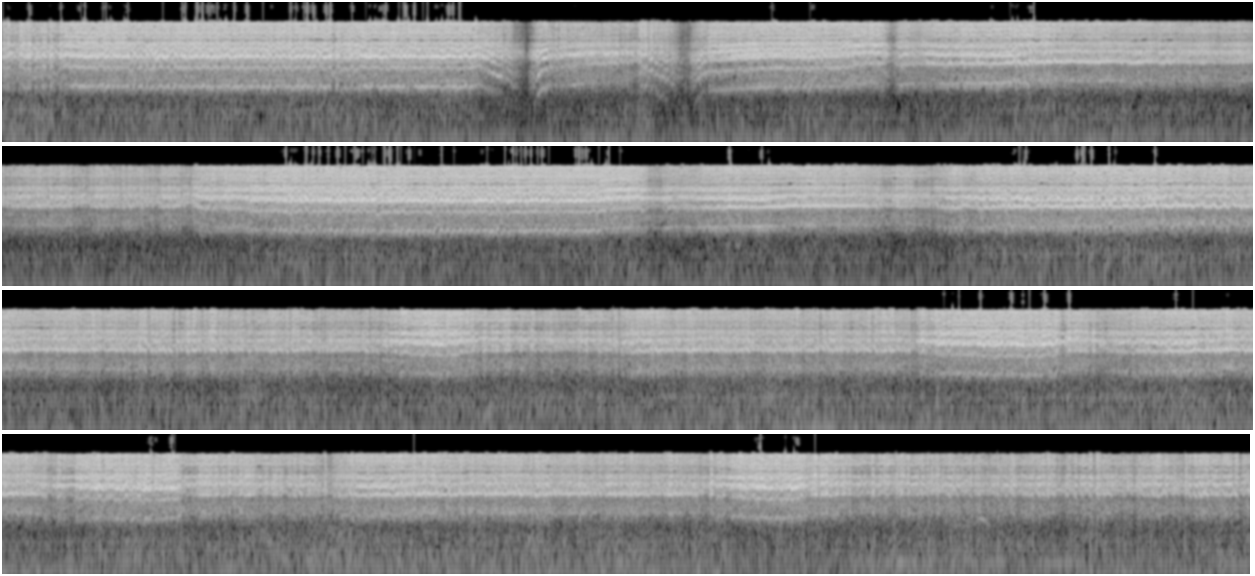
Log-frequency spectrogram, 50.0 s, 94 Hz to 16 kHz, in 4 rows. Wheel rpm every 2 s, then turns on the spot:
210, 210, 180, 130, 210, 220, 230, 220, 210, 210, 220, 220, 220, 230, 230, 230, 230, 220, 220, 220, 230, 230, 230, 230, 230.
none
